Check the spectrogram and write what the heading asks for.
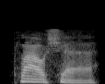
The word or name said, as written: plowshare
